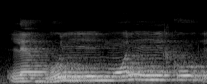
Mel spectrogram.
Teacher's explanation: alirkan sebagian bunyi huruf lam jangan ditahan atau dipantulkan ul jangan ditahan ya dan juga tidak boleh dipantulkan jangan alirkan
